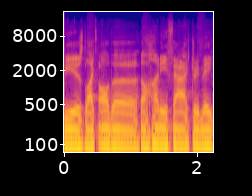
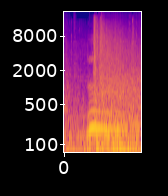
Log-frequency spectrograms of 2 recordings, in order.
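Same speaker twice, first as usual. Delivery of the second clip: sharp gasp; 10 semitones higher, 5 dB quieter than usual. Real, not acted. Sudden discovery in game.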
